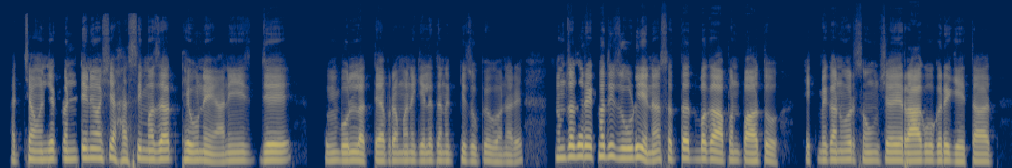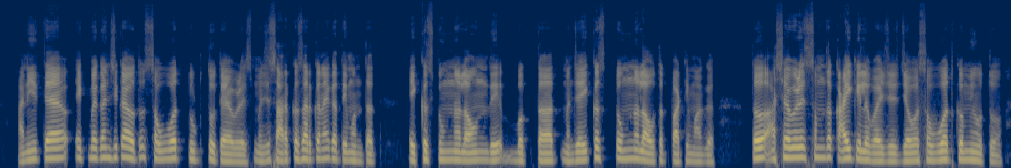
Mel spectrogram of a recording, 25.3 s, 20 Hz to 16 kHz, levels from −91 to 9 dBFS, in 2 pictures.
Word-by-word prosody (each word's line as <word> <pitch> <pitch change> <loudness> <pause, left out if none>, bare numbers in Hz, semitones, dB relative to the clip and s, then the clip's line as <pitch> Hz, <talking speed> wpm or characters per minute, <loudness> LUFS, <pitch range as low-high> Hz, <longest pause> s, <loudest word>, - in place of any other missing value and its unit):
अच्छा 130 +6 -1
म्हणजे 155 +2 +1
कंटिन्यू 165 +2 +1
अशी 170 +2 0
हसी 145 +4 -1
मजाक 155 +1 +3
ठेवणे 145 -3 +2
आणि 135 +4 -2
अ, 135 - -8 0.2
जे 140 +1 +4 0.5
तुम्ही 135 +1 -2
बोललात 135 -1 +2
त्याप्रमाणे 135 0 0
केलं 135 +1 -2
तर 140 - -1
नक्कीच 135 0 -5
उपयोग 125 +1 -3
होणार 120 -1 -5
आहे. 120 - -4 0.5
समजा 180 +3 +4
जर 205 +1 +4
एखादी 205 +1 +3
जोडी 175 +2 +3
आहे 175 - +6
ना 140 +3 0
सतत 165 +1 +1
बघा 155 -2 +5
आपण 145 +1 -1
पाहतो 130 -2 +2 0.4
एकमेकांवर 150 +2 -1
संशय, 140 0 0
राग 135 0 +5
वगैरे 140 0 +2
घेतात 125 0 0 0.5
आणि 145 +5 -2
त्या 175 +2 +4 0.2
एकमेकांशी 180 +2 -2
काय 190 -2 +3
होतं 175 +3 0
संवाद 160 +2 +1
तुटतो 150 -1 -3
त्यावेळेस. 120 -3 -1
म्हणजे 135 0 -6
सारखं-सारखं, 150 +4 -1
नाही 170 +1 -2
का, 165 - +2
ते 145 - 0
म्हणतात 130 -3 -4 0.4
एकच 140 +2 0
टुमणं 145 -1 -2
लावून 140 +1 0
दे 140 +1 0
बघतात. 130 0 -2
म्हणजे 140 0 -2
एकच 170 +4 -2
टुमणं 165 -1 -1
लावतात 135 -2 +1
पाठीमागं. 120 -2 -5 0.5
तर 175 +2 +8
अशा 170 +4 +1
वेळेस 185 -1 +3
समजा 190 0 -2
काय 165 +1 +4
केलं 150 -3 +2
पाहिजे 130 0 0
जेव्हा 135 +1 +1
संवाद 145 +1 +1
कमी 150 -1 0
होतो? 125 -4 -4
145 Hz, 165 wpm, -23 LUFS, 135-160 Hz, 0.5 s, तर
